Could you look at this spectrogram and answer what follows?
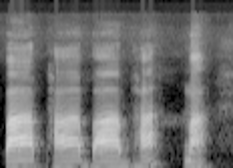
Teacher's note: पा वर्ग को बोलने में हमारे ओठ टच हो रहे हैं एक दूसरे से, पा, फा, बा, भा, मा, तो ये हमारा ओष्ठ वर्ग हो जाएगा।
